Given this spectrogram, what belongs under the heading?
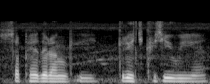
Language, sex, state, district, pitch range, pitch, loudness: Hindi, male, Uttar Pradesh, Muzaffarnagar, 140-150 Hz, 145 Hz, -17 LUFS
